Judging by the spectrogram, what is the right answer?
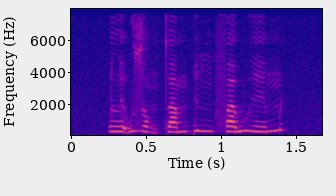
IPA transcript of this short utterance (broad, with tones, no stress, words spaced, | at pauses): lə̰˧˥wzɔ̰˧˨ŋt̪a˨˦mɗɨ˧ŋ fa˨˦wɣe˨˦m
